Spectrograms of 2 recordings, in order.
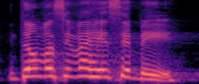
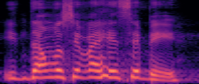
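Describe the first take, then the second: No difference in how they are said.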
